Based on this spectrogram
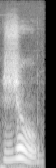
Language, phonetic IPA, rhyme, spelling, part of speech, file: Hungarian, [ˈʒu], -ʒu, Zsu, proper noun, Hu-Zsu.ogg
- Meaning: 1. a diminutive of the female given name Zsófia 2. a diminutive of the female given name Zsuzsa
